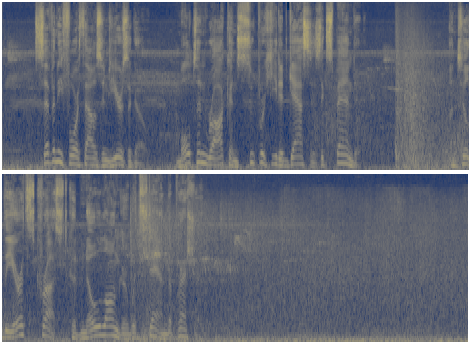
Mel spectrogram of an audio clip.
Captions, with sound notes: Seventy-four thousand years ago, molten rock and super-heated gases expanded, [thunder] until the earth's crust could no longer withstand the pressure... [deep rumble] [birds singing]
